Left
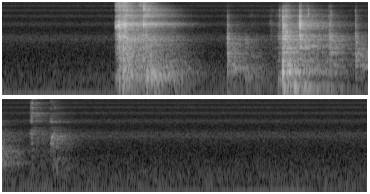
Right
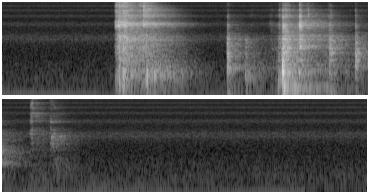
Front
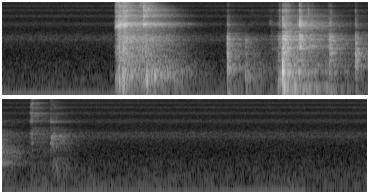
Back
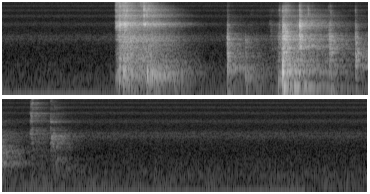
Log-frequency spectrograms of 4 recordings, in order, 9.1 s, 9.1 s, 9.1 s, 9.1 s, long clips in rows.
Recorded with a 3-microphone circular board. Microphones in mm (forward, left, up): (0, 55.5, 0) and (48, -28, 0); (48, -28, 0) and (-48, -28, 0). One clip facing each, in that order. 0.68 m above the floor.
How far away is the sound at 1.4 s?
About 2.5 m.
